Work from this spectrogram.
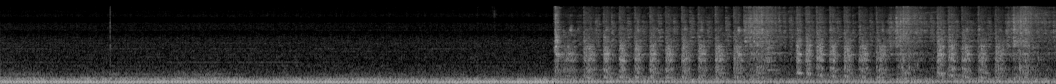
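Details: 2013 Nissan Rogue: the starter spins the engine in a steady rapid chug but it never catches. Crank no-start; the scanner found the ECM not communicating, battery measured 2V and was replaced to continue testing, and the fuse and IPDM voltages were being checked.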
